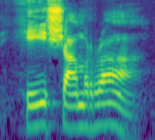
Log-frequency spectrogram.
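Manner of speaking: slow "He shamra", SHAM-ra with a closed first syllable; teacher drills a Hebrew form; slow Hebrew model. Shown as a demonstration. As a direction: draw out "He shamra" for the class. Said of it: "the second root letter becomes part of the first syllable".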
